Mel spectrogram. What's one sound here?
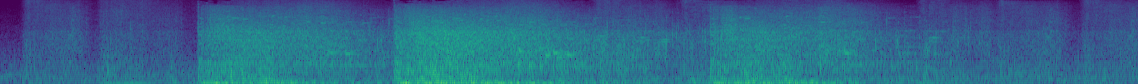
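Clay pots smash and shatter, with shards clattering.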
